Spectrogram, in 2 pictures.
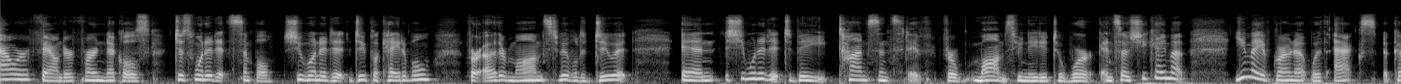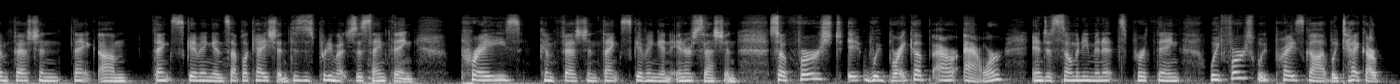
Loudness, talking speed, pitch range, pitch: -16 LUFS, 185 wpm, 170-200 Hz, 185 Hz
